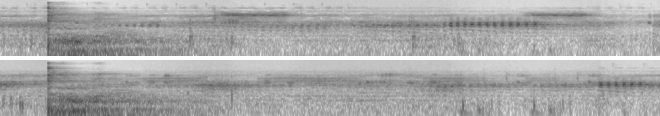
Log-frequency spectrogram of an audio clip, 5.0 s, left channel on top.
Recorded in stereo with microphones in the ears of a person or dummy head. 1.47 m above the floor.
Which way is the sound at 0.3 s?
Centre (ahead or behind).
